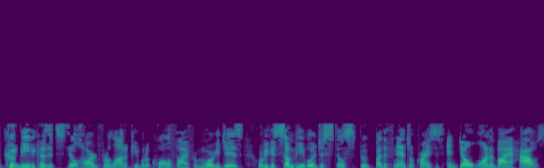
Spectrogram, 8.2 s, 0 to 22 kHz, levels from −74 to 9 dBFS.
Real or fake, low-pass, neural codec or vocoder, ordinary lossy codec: real; 7.2 kHz; none; MP3, 24 kbps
